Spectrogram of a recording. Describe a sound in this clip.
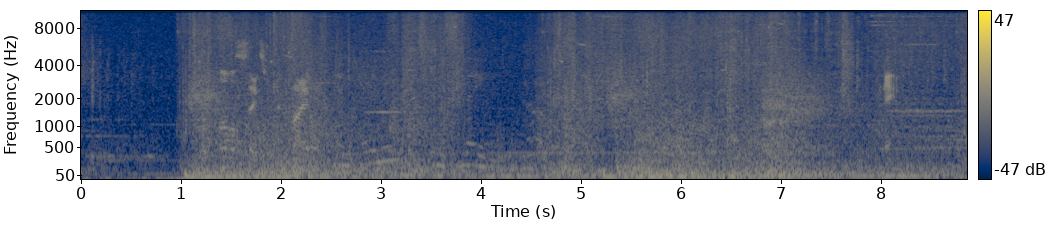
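Magic spells whoosh, blast and crackle in a video game battle.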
